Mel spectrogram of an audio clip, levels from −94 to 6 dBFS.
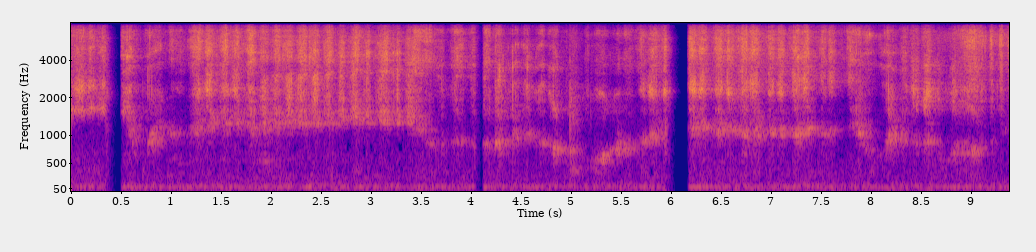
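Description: A recording of everyday sounds carried over a call link, with nothing above 8 kHz, which fits a G.722 codec at around 64 kbps. At 0.34 to 0.51 s and again at 5.94 to 6.18 s the sound collapses into a fading buzz or hiss and then a short stretch of near silence before resuming further on. These are most likely long network dropouts, losing about 160 ms and 220 ms. A spectrogram shows smeared, decaying bands ending in a dark gap. At 4.03 to 4.13 s a burst of packet loss removes about 80 ms. The receiver holds the last sound and turns it down, so the waveform shows a shrinking, repetitive envelope and the spectrogram shows horizontally stretched energy fading out. Around 5.17 to 5.20 s, short concealed packet loss fills a 14 ms hole with a brief smear that blends back in. It appears as a faint blurred sliver in the spectrogram and a slight irregularity in the waveform.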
